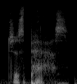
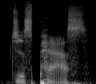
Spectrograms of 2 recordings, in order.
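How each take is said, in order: First: Whispered just pass. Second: Said in the usual way. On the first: Real, not acted. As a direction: breathe the words unvoiced. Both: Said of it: "same words said twice".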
